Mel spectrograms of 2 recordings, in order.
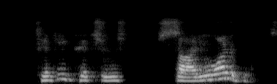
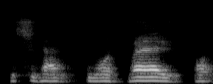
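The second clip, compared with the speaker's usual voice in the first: normal talking voice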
